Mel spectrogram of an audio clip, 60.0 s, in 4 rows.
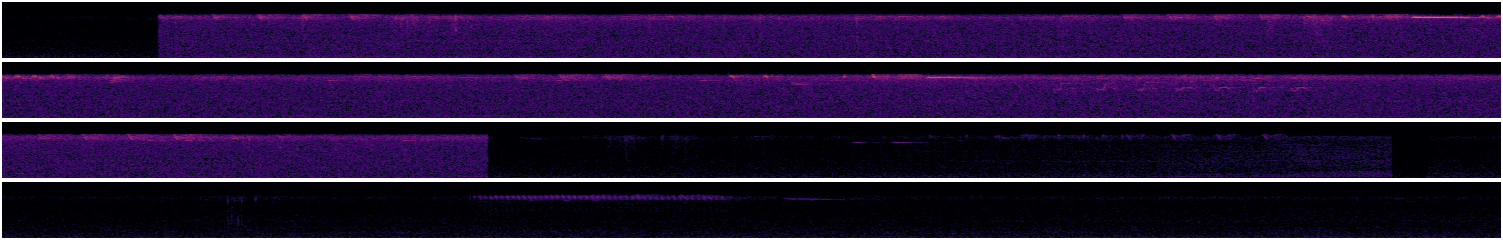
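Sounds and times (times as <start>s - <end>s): steady microphone hiss: 0.0s - 59.9s
small birds chirping: 1.6s - 7.6s, 8.5s - 28.4s, 29.6s - 34.3s, 35.2s - 43.0s, 49.6s - 53.4s
high bird trills: 11.3s - 16.3s, 22.2s - 28.2s.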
